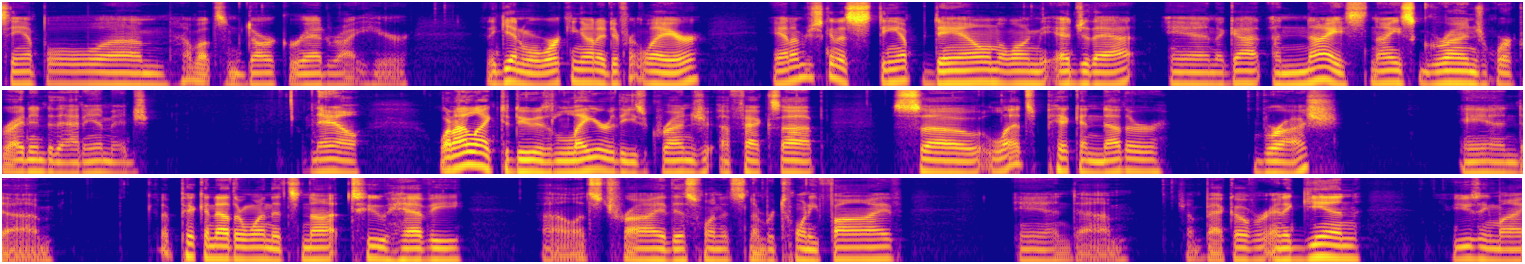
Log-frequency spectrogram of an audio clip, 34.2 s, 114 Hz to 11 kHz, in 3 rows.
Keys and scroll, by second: 33.4-34.2 typing.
